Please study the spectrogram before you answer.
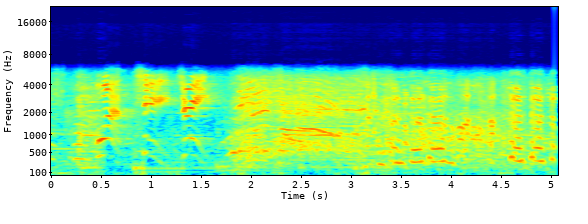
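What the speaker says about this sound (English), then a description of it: "I want everybody to yell out whiskers and watch Maddie's face." At the Taronga Zoo seal show, the crowd yells a single word in unison, a loud burst of many voices that swells into sustained cheering and excited shouting.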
